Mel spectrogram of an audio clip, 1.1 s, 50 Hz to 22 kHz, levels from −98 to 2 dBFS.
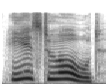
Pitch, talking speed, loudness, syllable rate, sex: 270 Hz, 225 wpm, -13 LUFS, 4.4 syllables/s, female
